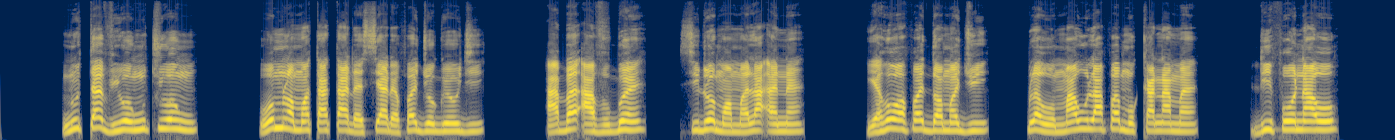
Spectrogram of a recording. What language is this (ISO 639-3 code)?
ewe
